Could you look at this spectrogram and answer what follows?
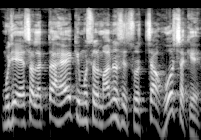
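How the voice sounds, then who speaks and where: A man with a distinctly high-pitched voice reads aloud a historical speech and comments on it the way a speaker would, animated and at a normal speed. His tone is earnest and exhortative as he shifts between the recited text and explanation directed right at the listener.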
